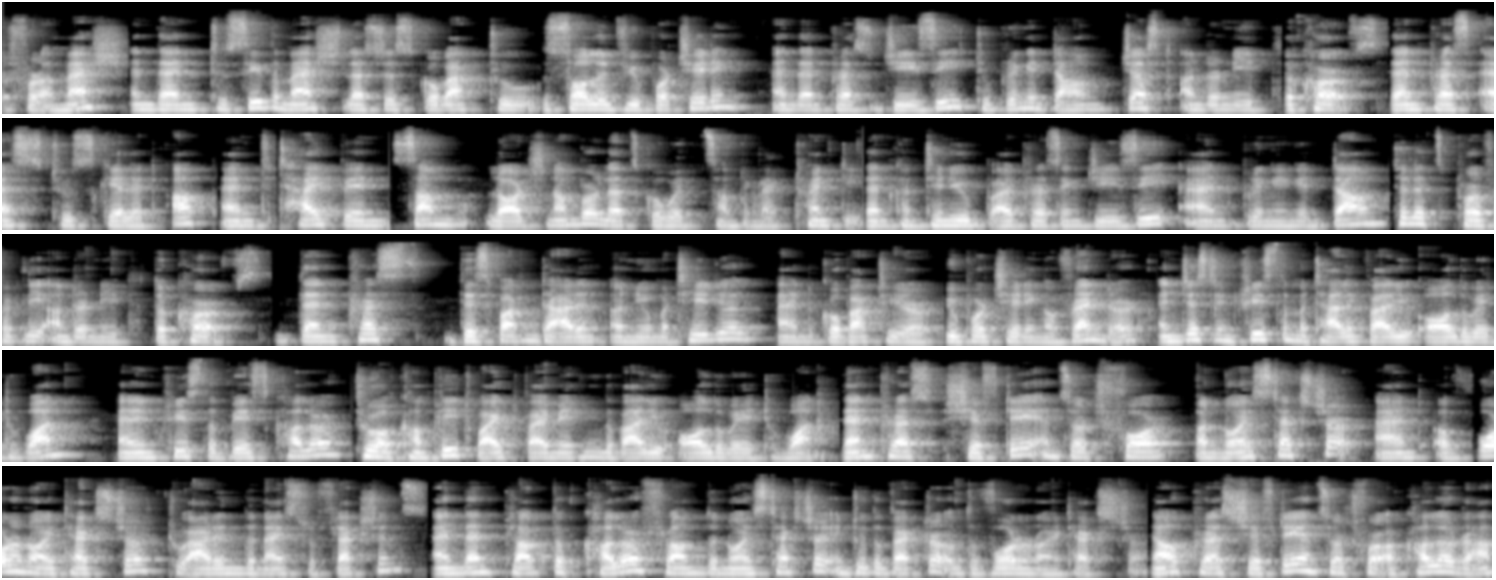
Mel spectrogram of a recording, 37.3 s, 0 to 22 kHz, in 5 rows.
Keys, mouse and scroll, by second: 2.0 click, 3.3 g, 7.0 s, 11.7 g, 17.2-17.7 drag, 20.3 click, 20.4 middle click, 20.6-21.0 scroll down 2, 21.0 middle click, 22.1 click, 23.5 click, 26.5 middle click, 26.8 shift+a, 30.6 shift+a, 32.5 middle click, 33.9-34.8 drag, 35.2 click, 35.7 shift+a.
